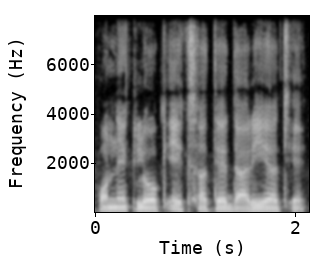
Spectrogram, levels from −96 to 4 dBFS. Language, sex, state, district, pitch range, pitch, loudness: Bengali, male, Assam, Kamrup Metropolitan, 105-115 Hz, 110 Hz, -14 LUFS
